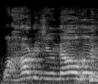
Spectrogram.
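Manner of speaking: high, loud mock disbelief; incredulous retort. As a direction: act baffled, breaking into a laugh. Retelling his baffled reply, cracking up.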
